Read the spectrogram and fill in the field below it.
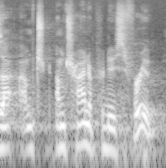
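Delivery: small strained branch voice; talking tree. Acted. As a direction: voice a struggling little branch. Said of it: "the branch says".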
